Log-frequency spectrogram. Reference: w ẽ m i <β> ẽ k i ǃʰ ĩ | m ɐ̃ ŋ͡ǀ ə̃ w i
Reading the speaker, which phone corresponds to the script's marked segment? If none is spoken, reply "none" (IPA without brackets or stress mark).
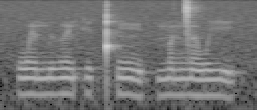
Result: β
